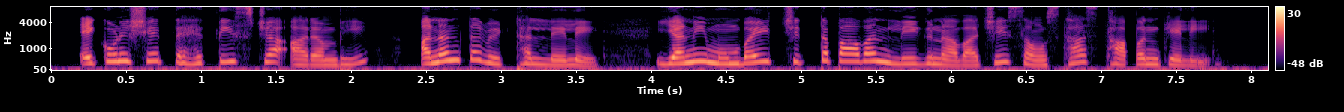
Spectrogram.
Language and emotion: Marathi, neutral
